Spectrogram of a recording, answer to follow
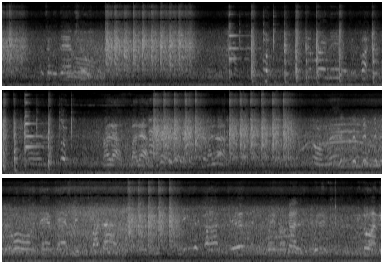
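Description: Street bucket drumming on plastic buckets, metal pots and a snare drum with sticks: bursts of fast rolls, the first about two seconds in, with slower single strikes between them. A voice talks at times over the drumming.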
